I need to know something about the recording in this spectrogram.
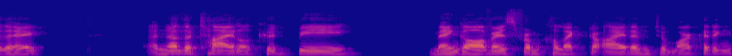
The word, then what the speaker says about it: Mangave: I've heard people say Mangave, which is not a man cave, kind of hurts. It's Mangave, man from Manfreda, and the agave part from agave.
